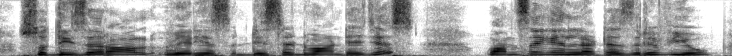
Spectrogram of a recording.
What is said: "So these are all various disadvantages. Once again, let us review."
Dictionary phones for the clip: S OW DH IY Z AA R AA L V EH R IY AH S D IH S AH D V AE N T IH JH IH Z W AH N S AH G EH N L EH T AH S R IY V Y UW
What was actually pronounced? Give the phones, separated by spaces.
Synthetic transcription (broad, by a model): S OW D IY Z AA R AA L V EH R IY AH S D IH S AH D V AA N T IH JH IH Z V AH N S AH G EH N L EH T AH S R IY V Y UW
